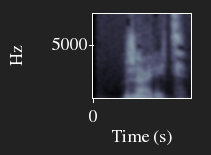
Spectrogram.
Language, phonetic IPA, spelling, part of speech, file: Russian, [ˈʐarʲɪtʲ], жарить, verb, Ru-жарить.ogg
- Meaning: 1. to roast, to fry, to broil, to grill 2. to burn, to scorch (of the sun) 3. to do something intensively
